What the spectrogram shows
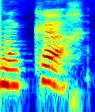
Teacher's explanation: He opens way too much the vowel. We would say mon cœur.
